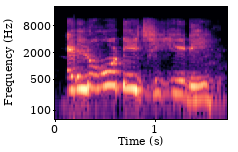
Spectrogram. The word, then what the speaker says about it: lodged: L-O-D-G-E-D, lodged. J is voiced. It's followed by past tense maker D or ED. It's not pronounced as T, but it's pronounced as D. So, lodged.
